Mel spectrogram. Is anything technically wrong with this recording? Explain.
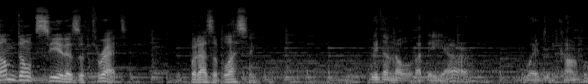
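Yes. There are two bursts of damaged data in a compressed stream, at 1.63–1.69 s and 5.48–5.54 s. In each burst, corrupted bytes make the decoder misread those frames and lose sync until it finds the next valid frame header. Each one sounds like a brief chirp or blip of about 60 ms that interrupts the sound.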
